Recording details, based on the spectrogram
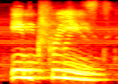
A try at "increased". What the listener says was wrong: increased. Increased. So at the end, I need to hear the d. Increased, increased.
